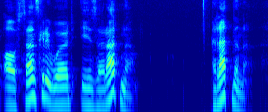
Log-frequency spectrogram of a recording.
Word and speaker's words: Ratna: The Ratna in Pali, in Thai they call Ratana. Thai is very cute, Ratana. Thai really pronounce the vowels very clearly. Ratna. In Sanskrit it's Ratna. In the Pali, Thai version of the word Ratana is Ratana.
